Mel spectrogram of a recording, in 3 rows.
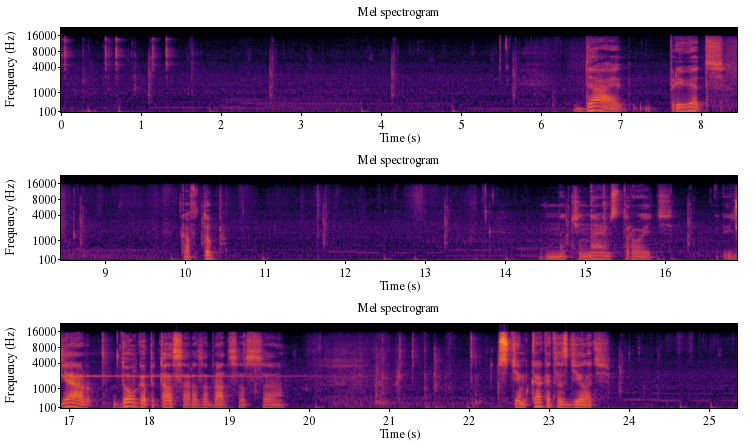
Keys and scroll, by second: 0.1 Escape.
